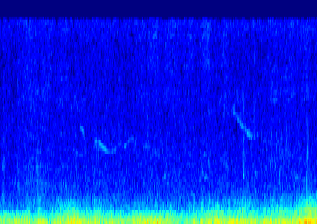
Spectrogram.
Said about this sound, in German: Es gewittert.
